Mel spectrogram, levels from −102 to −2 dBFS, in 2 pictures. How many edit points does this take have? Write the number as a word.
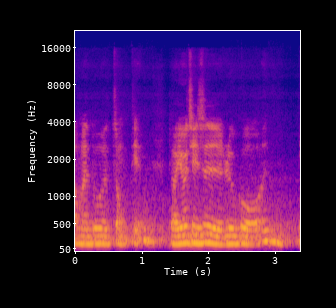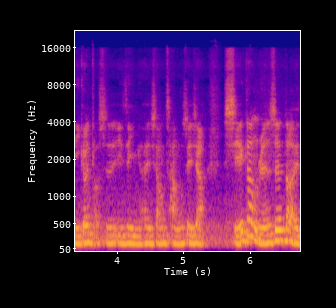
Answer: one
